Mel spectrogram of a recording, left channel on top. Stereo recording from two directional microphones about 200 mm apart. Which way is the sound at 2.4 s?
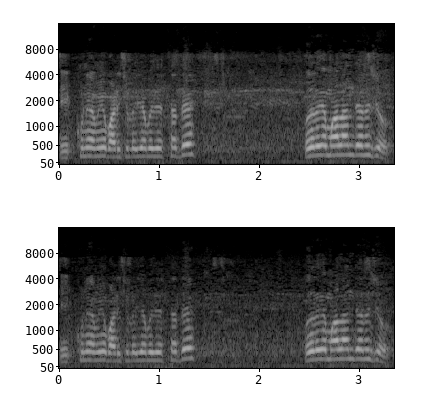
25° left (ahead or behind).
